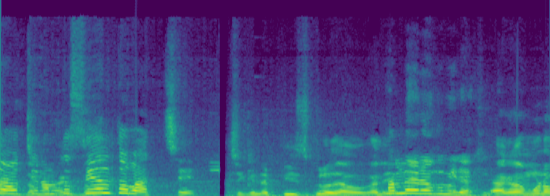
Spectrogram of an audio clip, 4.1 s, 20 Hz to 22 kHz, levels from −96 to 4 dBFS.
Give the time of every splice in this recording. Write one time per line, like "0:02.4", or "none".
0:01.7

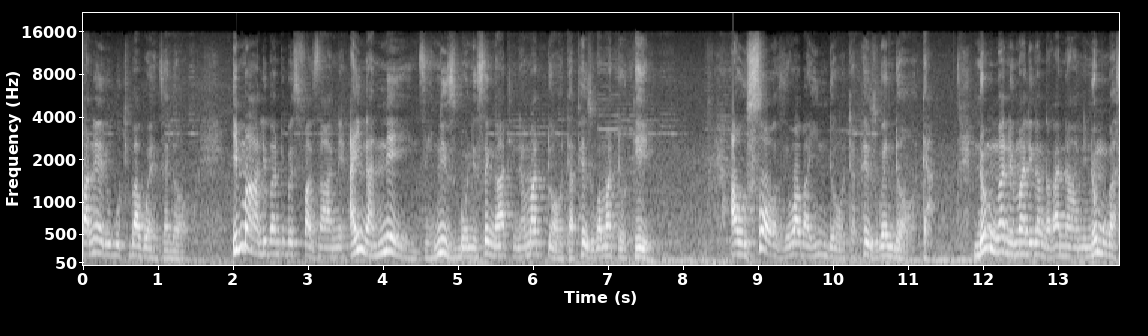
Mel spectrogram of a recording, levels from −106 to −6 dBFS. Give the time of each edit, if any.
none

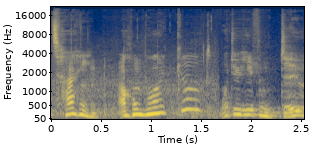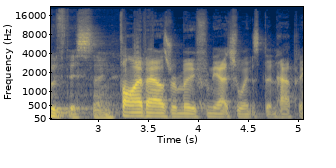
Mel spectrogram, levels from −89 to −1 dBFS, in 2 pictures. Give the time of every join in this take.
0:01.7
0:03.2

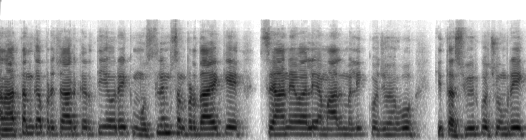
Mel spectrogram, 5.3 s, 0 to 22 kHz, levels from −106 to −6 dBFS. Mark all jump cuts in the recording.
none

